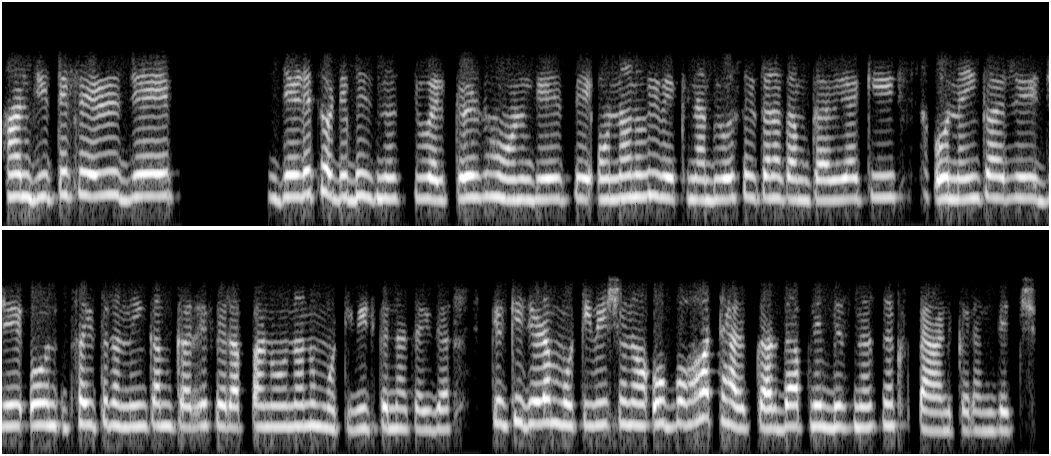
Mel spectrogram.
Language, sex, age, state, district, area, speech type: Punjabi, female, 45-60, Punjab, Moga, rural, conversation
